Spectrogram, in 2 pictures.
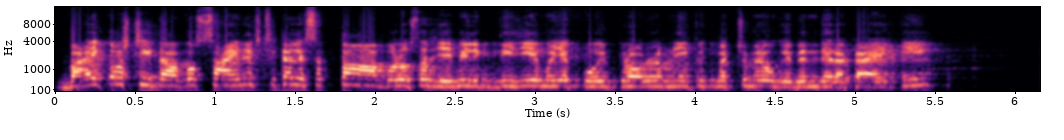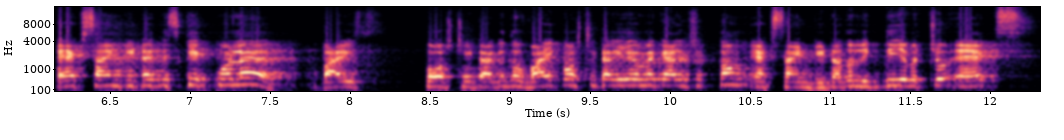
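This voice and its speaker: Young Indian man, high voice, math teacher who asks questions and answers them himself, recorded in a reverberant room. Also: moderate pace. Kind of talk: board-exam math lesson. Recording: echoey room with long reverb.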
